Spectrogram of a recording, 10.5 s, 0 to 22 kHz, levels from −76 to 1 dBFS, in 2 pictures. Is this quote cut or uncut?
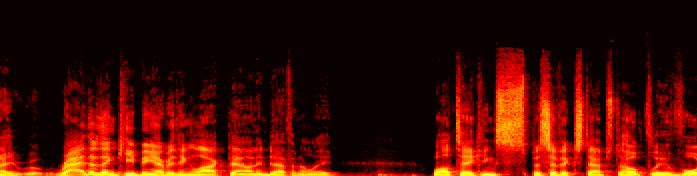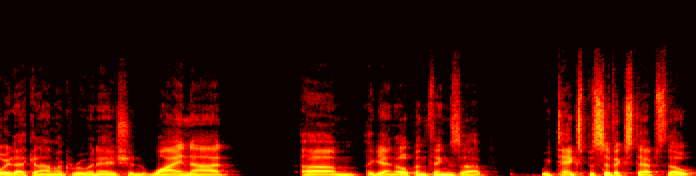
uncut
